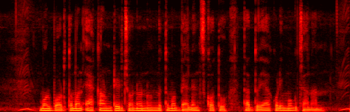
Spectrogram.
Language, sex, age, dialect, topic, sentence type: Bengali, male, 18-24, Rajbangshi, banking, statement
